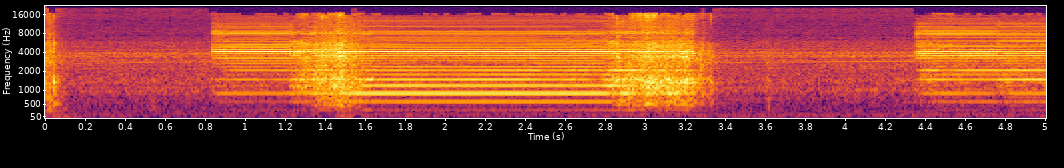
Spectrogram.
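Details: Brand-new Taigen premium V3 gearbox in an RC tank: a high buzzing whine in bursts of one to two seconds while running; cause unknown, and the owner hopes it is not a motherboard or wiring issue.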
